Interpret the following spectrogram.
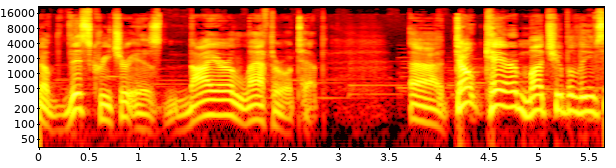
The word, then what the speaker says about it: Nyarlathotep: I got to figure out how to pronounce Nyarlathotep. Can I pronounce it? H.P. Lovecraft with no, there's no pronunciations. All right, fine. Moving on. As far as I'm concerned, the official pronunciation of this creature is Nyarlathotep.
